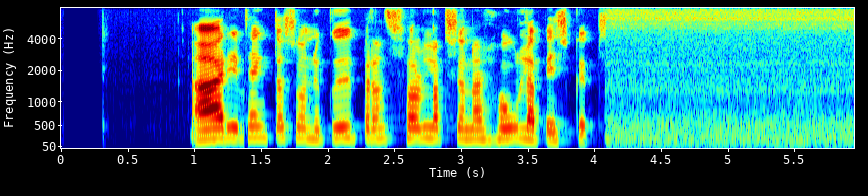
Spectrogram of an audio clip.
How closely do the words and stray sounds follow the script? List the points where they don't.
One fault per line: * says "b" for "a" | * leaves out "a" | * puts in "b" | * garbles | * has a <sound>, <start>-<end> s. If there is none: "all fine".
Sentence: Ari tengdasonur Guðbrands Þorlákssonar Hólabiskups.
all fine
